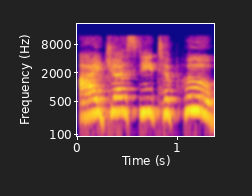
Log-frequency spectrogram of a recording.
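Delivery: very high-pitched, slow, drawn-out screaming. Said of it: "screaming at".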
